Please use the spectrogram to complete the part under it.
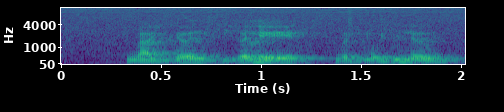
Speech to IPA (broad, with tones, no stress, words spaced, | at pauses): kwa˨˩jləː˧n xḭ˧˥ə̯le˧ | kwə̰˧˨jmo̰˧˥jnə˨˩w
